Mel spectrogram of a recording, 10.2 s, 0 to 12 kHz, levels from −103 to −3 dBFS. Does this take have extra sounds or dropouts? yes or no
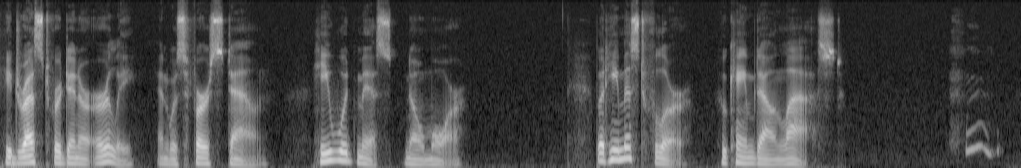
yes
